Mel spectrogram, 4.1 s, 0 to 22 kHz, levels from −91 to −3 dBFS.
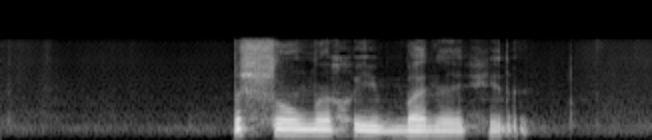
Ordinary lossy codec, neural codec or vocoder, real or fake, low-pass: none; codec, 16 kHz, 2 kbps, FunCodec, trained on Chinese and English, 25 frames a second; fake; none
